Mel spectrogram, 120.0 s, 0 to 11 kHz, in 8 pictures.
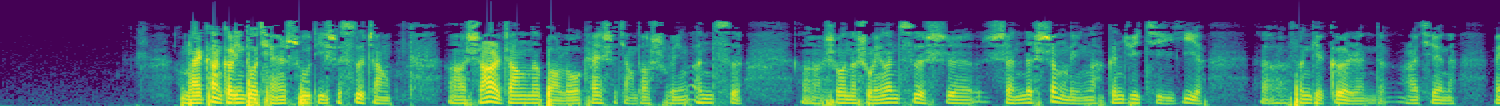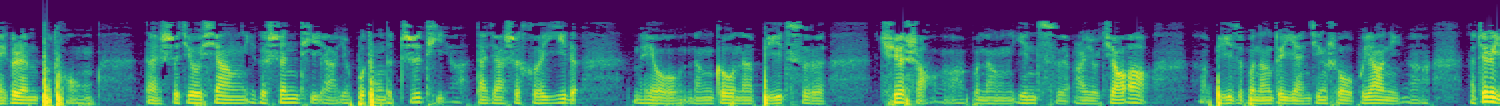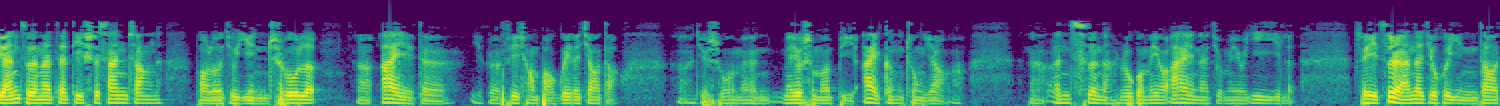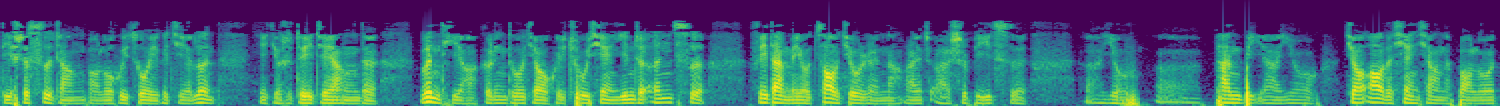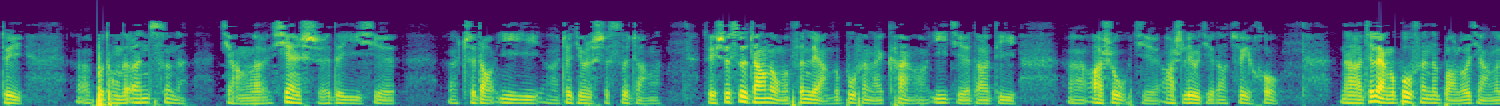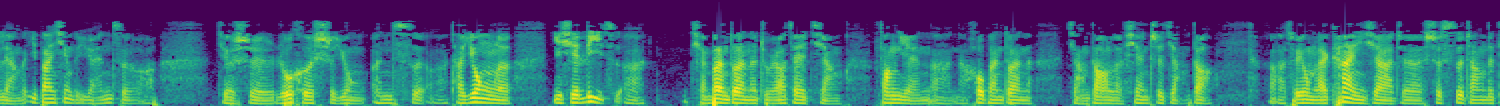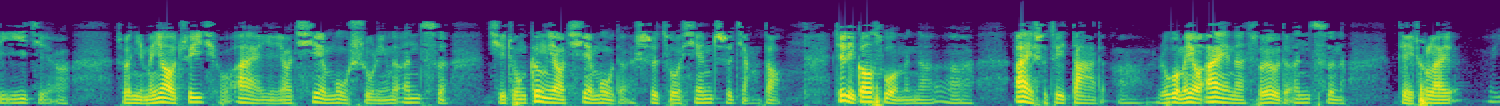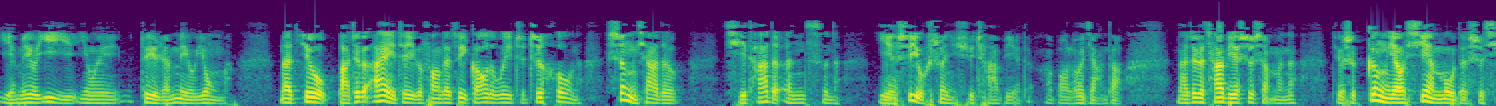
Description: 16街讲道录音 - 每日读经-《哥林多前书》14章
每日读经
